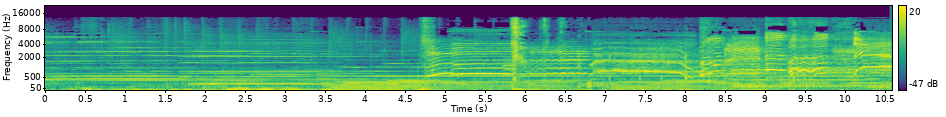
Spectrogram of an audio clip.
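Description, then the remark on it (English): Goats bleat in sustained, wavering cries edited into the carol "O Holy Night" over soft orchestral backing, the loud bleats rising and falling like a singing voice; a track from a Christmas album sung entirely by goats, created by the charitable organization ActionAid. “it is a Christmas album that is entirely sung by goats.”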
